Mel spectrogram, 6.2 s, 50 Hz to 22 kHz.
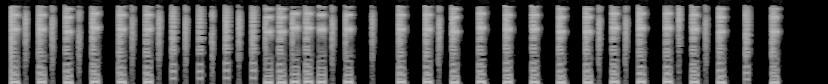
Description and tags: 8-Bit Boss appearance
This is my new 8-Bit-Boss-appearance Sound. It can be used
to clarify a boss appearance.
This Sound was made with FamiTracker.
8-bit, boss, c64, chiptune, game, nintendo, retro, sega, video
